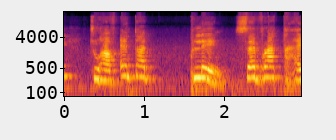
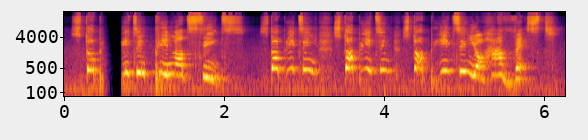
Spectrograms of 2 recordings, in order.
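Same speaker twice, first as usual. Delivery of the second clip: pitched high, calling out "stop eating" over and over; urgent high plea; 6 semitones higher, slower than usual. Real, not acted. Seller scolding viewers who scam customers, urgent high-pitched plea. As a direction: cry it out high, begging them to stop.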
